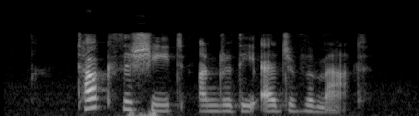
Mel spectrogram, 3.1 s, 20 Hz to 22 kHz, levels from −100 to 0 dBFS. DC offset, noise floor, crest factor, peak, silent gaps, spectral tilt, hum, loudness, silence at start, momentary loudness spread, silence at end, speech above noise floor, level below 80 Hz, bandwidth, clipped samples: under 0.1%; -76 dBFS; 26 dB; -14 dBFS; none; -3 dB/octave; none; -38 LUFS; 0.6 s; 14 LU; 0.55 s; 38 dB; -62 dBFS; 7.4 kHz; under 0.1%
